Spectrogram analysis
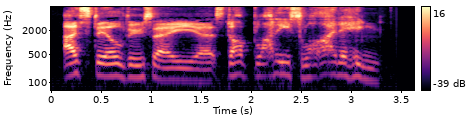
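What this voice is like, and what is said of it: Put-on Australian accent, done well. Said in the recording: “You do it very well. ... I'm well versed in the Australian accent.”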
